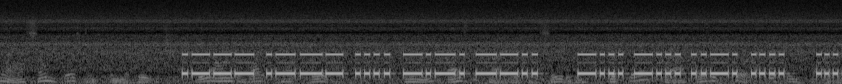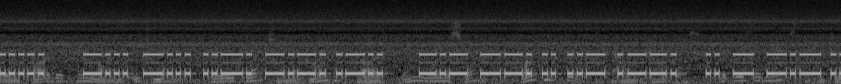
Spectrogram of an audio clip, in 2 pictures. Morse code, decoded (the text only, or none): JJHCZ BBFH <HH> BBFCL KGIUP …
